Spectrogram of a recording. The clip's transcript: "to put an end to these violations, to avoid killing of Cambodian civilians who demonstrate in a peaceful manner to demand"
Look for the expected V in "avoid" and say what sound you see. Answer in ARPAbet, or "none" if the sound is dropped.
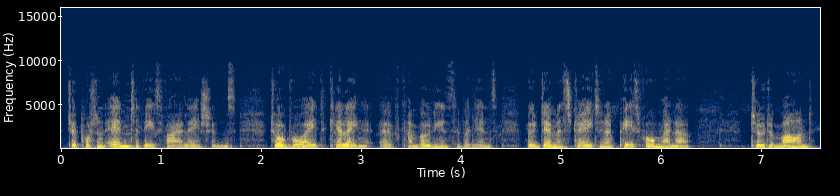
V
